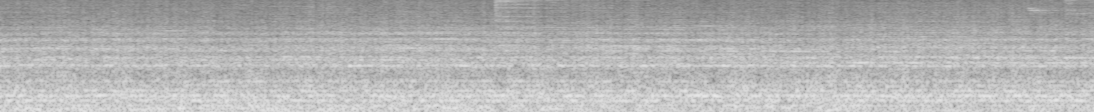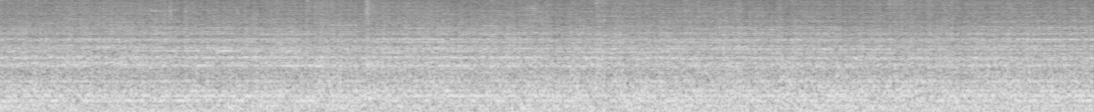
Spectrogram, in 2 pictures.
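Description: Empty coal hopper cars of a freight train rolling past: a steady loud noise of steel wheels on rail, with steady ringing tones from the wheels over it.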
